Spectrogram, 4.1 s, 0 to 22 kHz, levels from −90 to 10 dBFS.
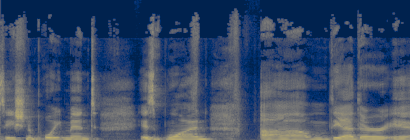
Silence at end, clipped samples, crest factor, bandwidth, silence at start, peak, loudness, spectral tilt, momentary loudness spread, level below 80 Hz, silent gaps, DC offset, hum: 0 s; under 0.1%; 20 dB; over 20 kHz; 0 s; -4 dBFS; -22 LUFS; -3 dB/octave; 9 LU; -68 dBFS; none; under 0.1%; none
